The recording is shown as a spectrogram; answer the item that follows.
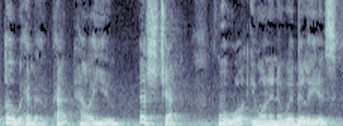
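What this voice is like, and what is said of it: Put-on cultured refined British accent. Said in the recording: “I just wanted to be very cultured and refined. I think that might be a Cockney accent.”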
